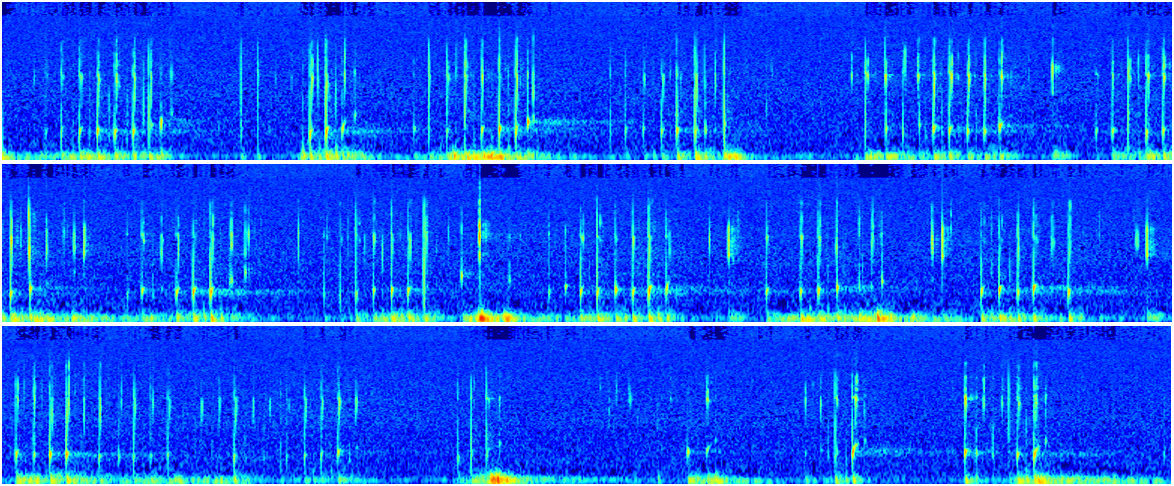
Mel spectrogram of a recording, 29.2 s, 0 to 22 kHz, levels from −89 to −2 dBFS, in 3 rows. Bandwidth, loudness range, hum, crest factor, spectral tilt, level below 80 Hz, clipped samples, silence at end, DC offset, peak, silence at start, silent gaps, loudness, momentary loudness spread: over 20 kHz; 7 LU; none; 36 dB; -2.5 dB/octave; -40 dBFS; under 0.1%; 0 s; under 0.1%; 0 dBFS; 0 s; none; -36 LUFS; 16 LU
